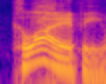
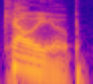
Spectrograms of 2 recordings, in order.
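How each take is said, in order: First: It uses the general, standard pronunciation. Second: It uses the local New Orleans pronunciation. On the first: This is how the word is usually said elsewhere. "there's a button that says" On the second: This is how locals say the road name. "down here in New Orleans, we call it Calliope. That's how we pronounce it down here"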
